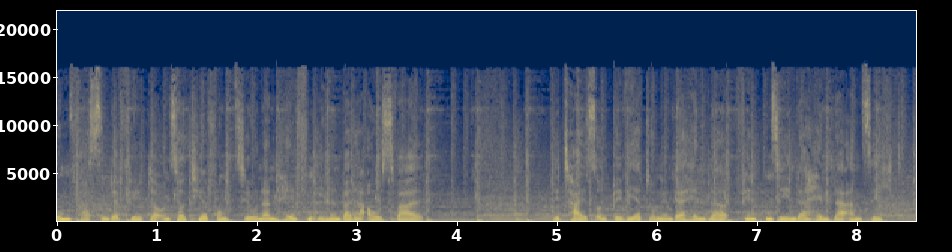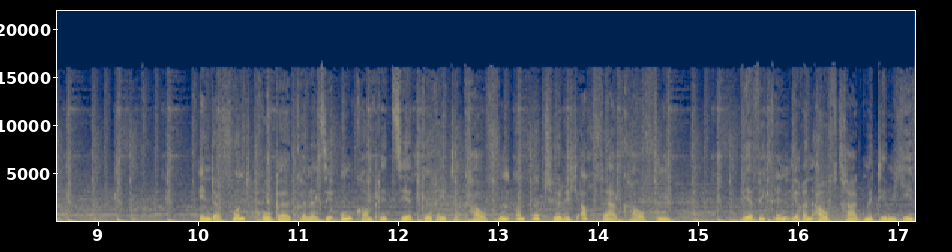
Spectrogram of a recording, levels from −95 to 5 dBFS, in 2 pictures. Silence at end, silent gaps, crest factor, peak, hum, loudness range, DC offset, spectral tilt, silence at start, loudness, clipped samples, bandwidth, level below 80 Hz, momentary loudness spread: 0 s; none; 14 dB; -4 dBFS; none; 3 LU; under 0.1%; -6 dB/octave; 0 s; -18 LUFS; under 0.1%; 16.5 kHz; -32 dBFS; 13 LU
